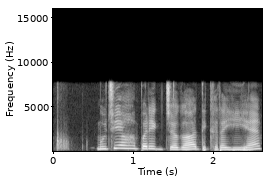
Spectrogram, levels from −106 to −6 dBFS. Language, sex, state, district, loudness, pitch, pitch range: Hindi, female, Himachal Pradesh, Shimla, -16 LUFS, 250 Hz, 230-285 Hz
